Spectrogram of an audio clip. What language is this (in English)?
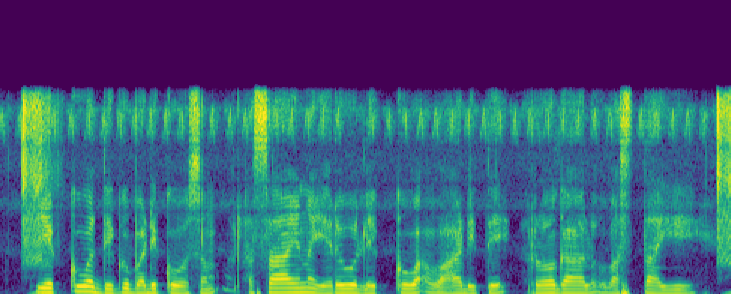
Telugu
